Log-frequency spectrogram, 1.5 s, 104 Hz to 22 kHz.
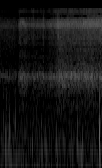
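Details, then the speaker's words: FIF 6285 steam generator iron, boiler cap undone gently after a short cool-down, giving a thin steady hiss as trapped steam pressure escapes. The heater works. "i definitely know that there is pressure because when i undo it very gently you have to be very careful"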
